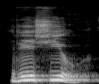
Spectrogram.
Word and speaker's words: ratio: T letter के उच्चारण के क्रम में रूल पहला है, टी का उच्चारण सा होता है कब? जब किसी शब्द में टी के बाद आई ए, आई ई या आई ओ आए तो टी का उच्चारण सा पढ़ा जाता है।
